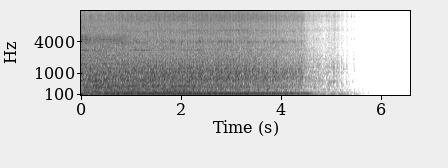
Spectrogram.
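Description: A truck engine runs steadily as a sound effect closing a song, a low even drone with noise over it. It drops off sharply about four and a half seconds in and dies away.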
